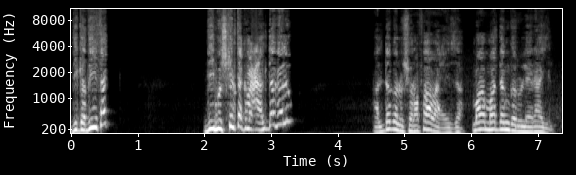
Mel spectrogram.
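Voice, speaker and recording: Fiery fast-talking Sudanese man, husky. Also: sits high, big pitch swings, no room sound, studio quality. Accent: Sudanese Arabic. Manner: fiery, repeats phrases, bursts into shouted peaks. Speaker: political commentator. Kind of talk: impassioned monologue.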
